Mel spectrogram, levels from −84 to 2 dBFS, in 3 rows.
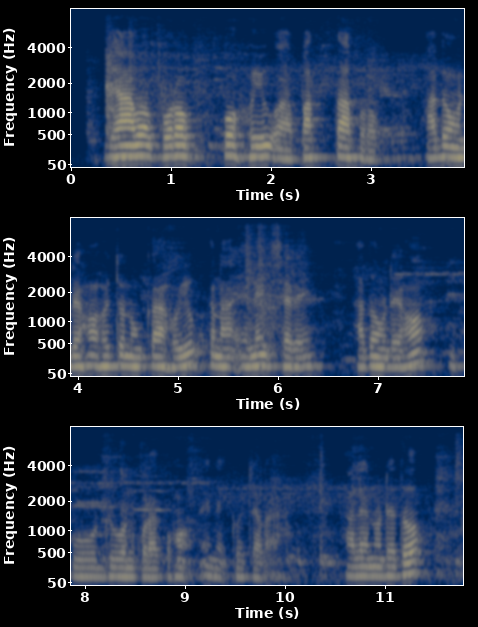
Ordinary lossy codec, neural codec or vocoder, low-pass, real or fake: none; none; 7.2 kHz; real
